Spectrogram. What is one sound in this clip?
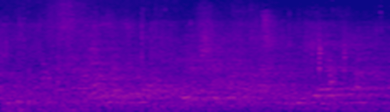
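Footsteps tread on a stone floor in a large echoing hall.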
